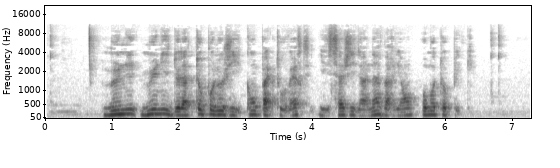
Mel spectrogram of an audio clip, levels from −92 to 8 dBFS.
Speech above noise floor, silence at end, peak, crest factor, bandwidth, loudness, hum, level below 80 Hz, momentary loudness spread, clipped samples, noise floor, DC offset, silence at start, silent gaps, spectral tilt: 32 dB; 0.45 s; -6 dBFS; 18 dB; 11 kHz; -24 LUFS; none; -58 dBFS; 14 LU; under 0.1%; -55 dBFS; under 0.1%; 0.1 s; none; -6 dB/octave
